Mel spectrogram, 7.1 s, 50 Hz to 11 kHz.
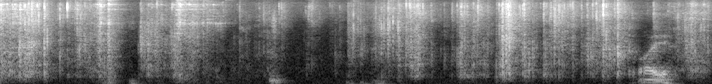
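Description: Plastic bags of Cobi building bricks for a Trabant 601 model crinkle and rustle up close in repeated bursts, while a person talks throughout.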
